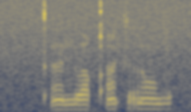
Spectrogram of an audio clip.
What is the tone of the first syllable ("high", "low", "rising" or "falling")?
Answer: high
